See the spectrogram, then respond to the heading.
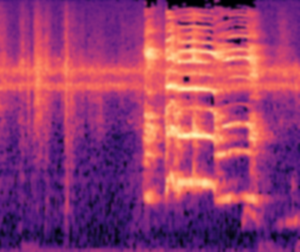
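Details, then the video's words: Captive purebred Chinese francolin held on a bird farm near Ba Vì, Hanoi, Vietnam; after faint clicks, a loud harsh harmonic call bursts out, runs about a second and a half, then ends with a lower short note. "CHIM ĐA ĐA THUẦN CHỦNG GÁY"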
